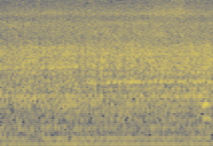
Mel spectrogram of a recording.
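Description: A motor vehicle engine running steadily with a low, even hum, under a wash of road or wind noise.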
